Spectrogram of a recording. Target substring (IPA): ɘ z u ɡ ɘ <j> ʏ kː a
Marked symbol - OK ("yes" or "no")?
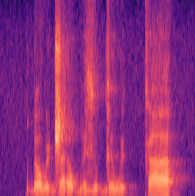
no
